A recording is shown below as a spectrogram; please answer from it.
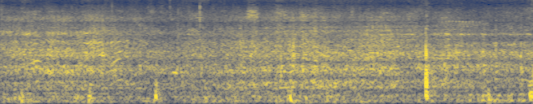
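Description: Chinook tandem-rotor helicopter flying at a distance, a steady, noisy rotor-and-engine rumble with wind on the microphone, and a faint click about three seconds in.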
